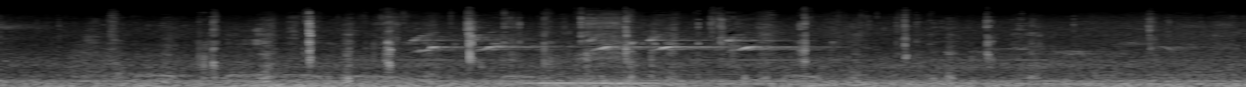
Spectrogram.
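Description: Close-up chewing and mouth clicks of a person eating with his fingers, with a few small bird chirps repeating about two to four seconds in.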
